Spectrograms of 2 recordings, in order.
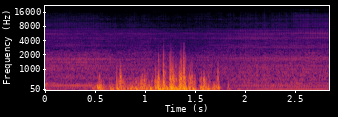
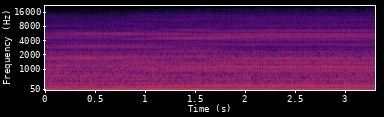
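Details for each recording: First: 1989 Panasonic 5000 BTU window air conditioner running out of its case after a few minutes, frost melted off, good charge: steady low compressor hum with the constant rotary buzz, pressures quieted. Normal running. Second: 1989 Panasonic 5000 BTU window air conditioner running out of its case with a good charge: constant low fixed-pitch rotary compressor buzz that never goes away, cause not pinned down.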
